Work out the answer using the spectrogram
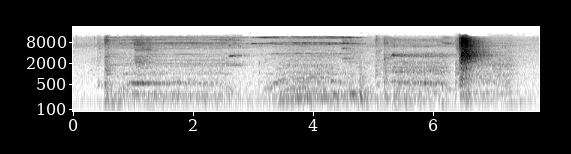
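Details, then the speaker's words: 1995 RAS 67.30 CNC folding machine, 12 ga x 126 in, CNC 3000 control: smooth motor whir swelling and fading as the back gauge travels out to 24 inches, no grinding or knocking; normal back gauge travel. "was the back gauge moving. That's a 130-degree bend there. You can go as far as 180 degrees. Plus you can do a hem with it too. You hear the back gauge go all the way out to 24 inches."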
